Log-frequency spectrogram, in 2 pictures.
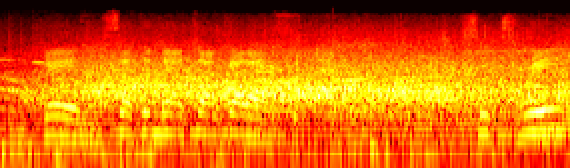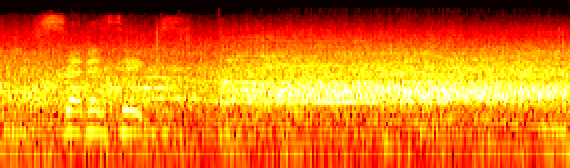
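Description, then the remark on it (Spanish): A large crowd roars and applauds continuously at the end of a tennis match, a dense wash of cheering that swells louder toward the end, with a voice talking over the ovation. “Fíjate la ovación, ¿eh? Público entregado, entregado.”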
